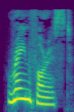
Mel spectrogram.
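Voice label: "rain forest", British English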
